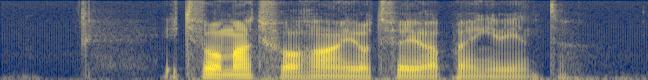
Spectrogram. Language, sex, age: Swedish, male, 35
